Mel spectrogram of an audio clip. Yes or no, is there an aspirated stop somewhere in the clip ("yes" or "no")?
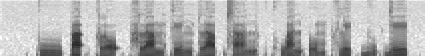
yes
